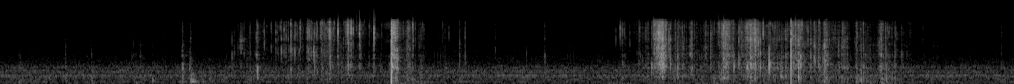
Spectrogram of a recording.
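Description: Foil wrapper of an Upper Deck Allure hockey card pack crinkling and tearing as it is opened by hand. The crackling comes in two bursts, the first about two and a half seconds in and ending in a sharp snap, the second from about six to nine seconds.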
